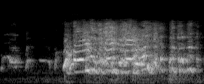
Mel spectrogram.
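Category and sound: bird, turkey gobbling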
